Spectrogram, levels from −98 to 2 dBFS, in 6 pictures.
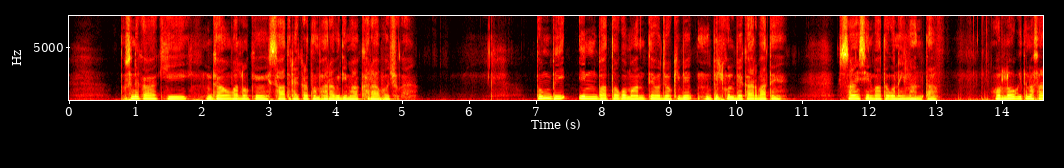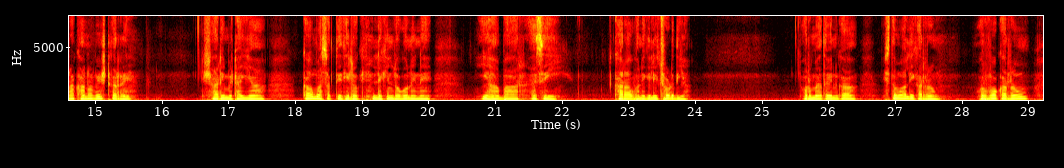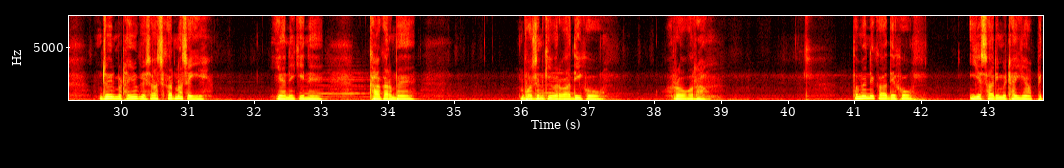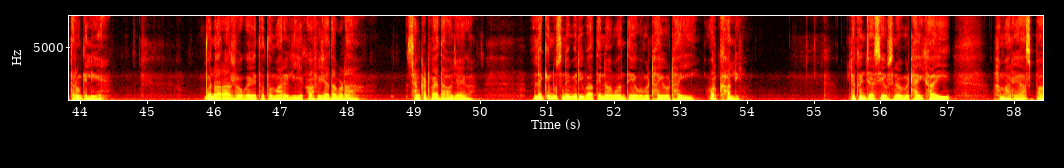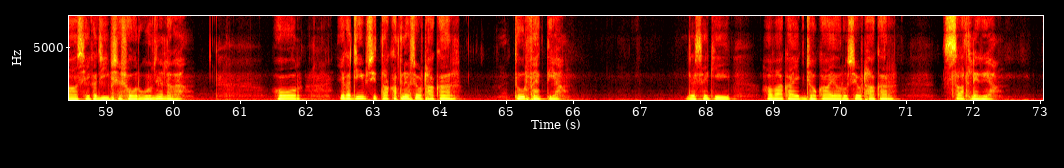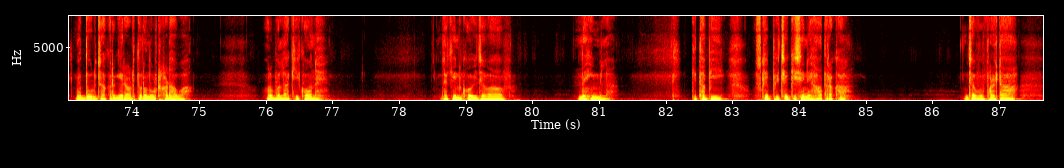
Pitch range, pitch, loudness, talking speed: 140-160 Hz, 150 Hz, -21 LUFS, 140 wpm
